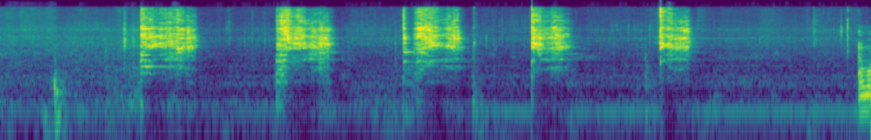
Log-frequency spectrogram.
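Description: Onion powder and garlic powder get mixed in with a utensil, making five separate bursts of scraping, stirring strokes with brief quiet pauses between them.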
